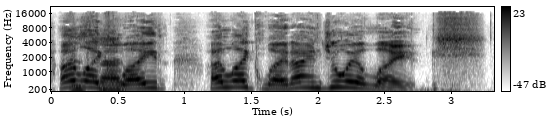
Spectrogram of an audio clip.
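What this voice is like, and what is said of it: Impression of Brett Kavanaugh. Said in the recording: “That's my Kavanaugh impersonation.”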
